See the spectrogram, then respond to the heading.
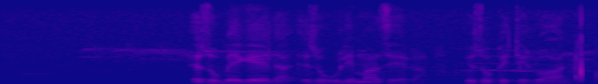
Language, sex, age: Zulu, male, 23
